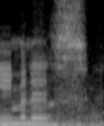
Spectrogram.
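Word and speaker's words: Jiménez: Jimenez with a J, because the J is like pronounced like a different letter in the Hispanics talk it.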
